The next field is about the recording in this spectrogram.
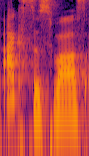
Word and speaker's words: Accessoires: Aber das stimmt so nicht. Denn eigentlich wird es Accessoires ausgesprochen, denn äh, Sina, du weißt es vielleicht auch, du hattest, glaube ich, Latein in der Schule.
